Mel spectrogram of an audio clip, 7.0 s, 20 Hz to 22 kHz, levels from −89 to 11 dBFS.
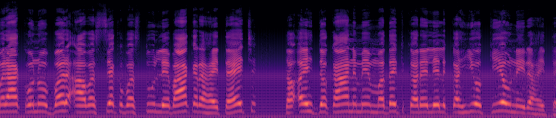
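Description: A raspy mains buzz runs under the speech throughout, with spiky 50 Hz harmonics reaching into the kilohertz range, about 20 dB below the speech, unlike a smooth, pure hum.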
